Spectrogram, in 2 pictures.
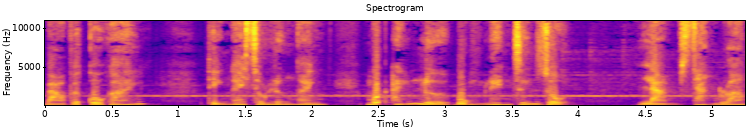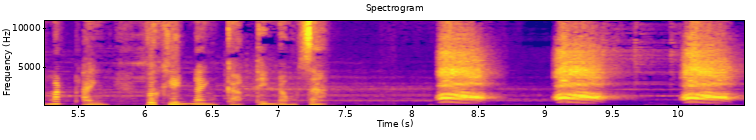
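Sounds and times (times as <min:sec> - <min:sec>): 
speech: 0:00.0 - 0:07.4
harsh crow-like bird cries: 0:08.2 - 0:10.4.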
